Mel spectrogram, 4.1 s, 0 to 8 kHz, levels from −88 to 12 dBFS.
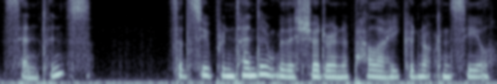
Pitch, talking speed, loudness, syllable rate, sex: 195 Hz, 200 wpm, -17 LUFS, 6.6 syllables/s, female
